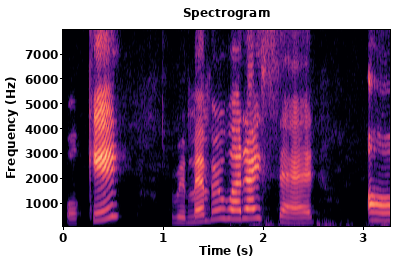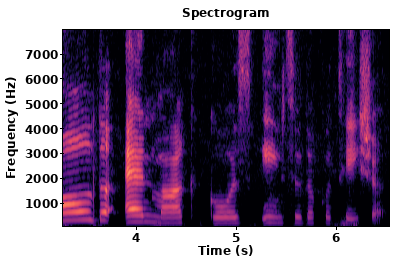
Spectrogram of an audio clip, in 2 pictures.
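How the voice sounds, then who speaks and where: A woman's voice: a little high, expressive, slow pace, pushed and bright, no room sound, poor audio. A woman teaching a live online grammar lesson, patiently checking understanding with frequent "okay?".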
